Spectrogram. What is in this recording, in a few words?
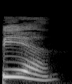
"bian4", Chinese; Giáo trình Hán ngữ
